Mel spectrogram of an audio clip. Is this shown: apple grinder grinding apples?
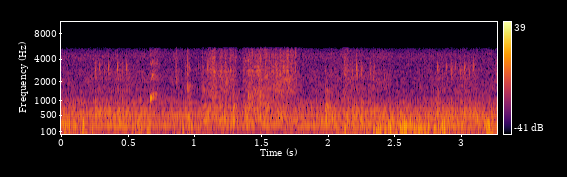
yes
